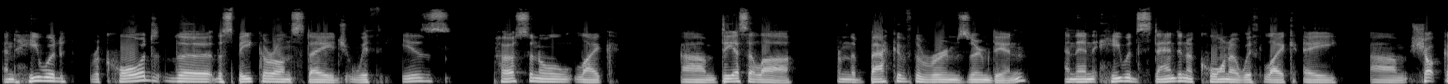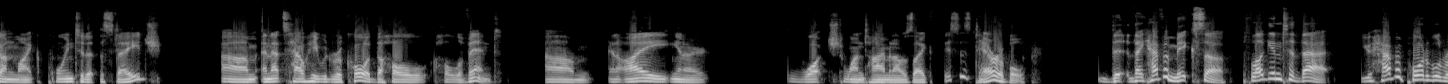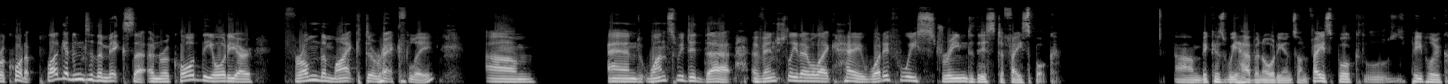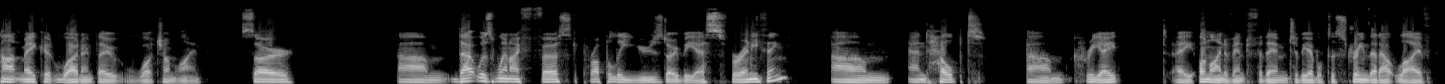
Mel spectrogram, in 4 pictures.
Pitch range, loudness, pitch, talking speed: 105-140 Hz, -19 LUFS, 120 Hz, 165 wpm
